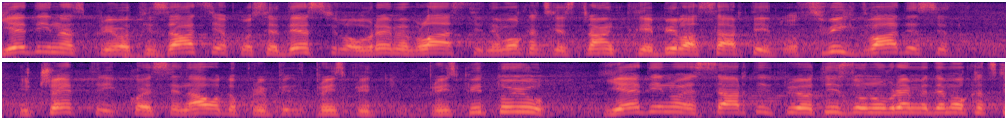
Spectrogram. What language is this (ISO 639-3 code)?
srp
